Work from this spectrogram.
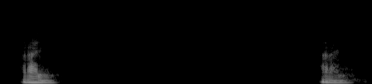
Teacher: Это не Рал, а именно Л с мягким знаком.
